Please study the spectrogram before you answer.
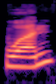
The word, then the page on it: wen: 2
